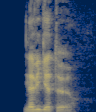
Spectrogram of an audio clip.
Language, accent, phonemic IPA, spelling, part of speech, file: French, France, /na.vi.ɡa.tœʁ/, navigateur, noun, LL-Q150 (fra)-navigateur.wav
- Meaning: 1. navigator 2. browser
